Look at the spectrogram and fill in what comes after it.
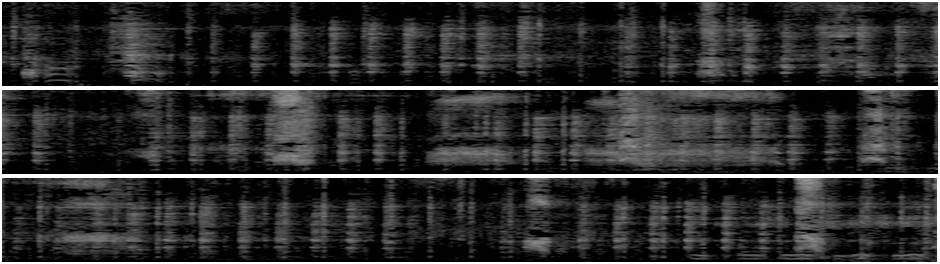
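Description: Birds chirping: a busy run of short, high chirps and clicks, with denser chattering stretches about seven and ten seconds in and a few sharper single calls.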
